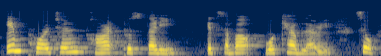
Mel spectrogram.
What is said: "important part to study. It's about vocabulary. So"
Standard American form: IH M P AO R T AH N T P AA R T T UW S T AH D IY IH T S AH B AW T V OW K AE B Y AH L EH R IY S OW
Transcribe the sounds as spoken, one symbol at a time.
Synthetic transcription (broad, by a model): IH M P AO R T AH N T P AA R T T UW S T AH D IY IH T S AH B AW T W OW K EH B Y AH L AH R IY S OW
